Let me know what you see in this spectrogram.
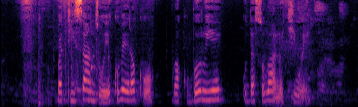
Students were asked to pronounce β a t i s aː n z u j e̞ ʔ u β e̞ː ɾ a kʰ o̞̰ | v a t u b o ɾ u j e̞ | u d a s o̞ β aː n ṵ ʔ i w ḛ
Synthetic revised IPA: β a t i s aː n z u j e̞ k u β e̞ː ɾ a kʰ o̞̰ | β a k u b o ɾ u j e̞ | u d a s o̞ β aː n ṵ c i w ḛ

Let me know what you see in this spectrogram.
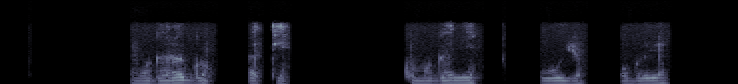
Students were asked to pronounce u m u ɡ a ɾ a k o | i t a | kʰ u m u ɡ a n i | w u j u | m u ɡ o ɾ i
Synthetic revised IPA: u m u ɡ a ɾ a ɡ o | a t i | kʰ u m u ɡ a n i | w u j u | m u ɡ o ɾ e

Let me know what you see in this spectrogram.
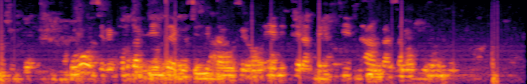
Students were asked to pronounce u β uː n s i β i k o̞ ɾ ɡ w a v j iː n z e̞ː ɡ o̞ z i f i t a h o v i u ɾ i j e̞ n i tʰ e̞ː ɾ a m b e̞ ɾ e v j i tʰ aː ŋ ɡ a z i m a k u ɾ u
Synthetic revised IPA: u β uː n s i β i k o̞ ɾ ɡ w a v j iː n z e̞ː ɡ o̞ z i f i t a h o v i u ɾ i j e̞ n i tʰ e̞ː ɾ a m b e̞ ɾ e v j i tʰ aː ŋ ɡ a z a m a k u ɾ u

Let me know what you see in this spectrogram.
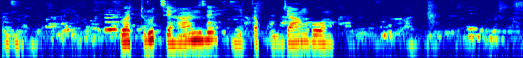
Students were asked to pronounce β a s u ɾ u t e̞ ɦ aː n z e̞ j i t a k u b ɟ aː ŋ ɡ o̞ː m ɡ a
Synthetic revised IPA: β a t u ɾ u t͡s e̞ ɦ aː n z e̞ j i t a k u b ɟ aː ŋ ɡ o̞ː m ɡ a

